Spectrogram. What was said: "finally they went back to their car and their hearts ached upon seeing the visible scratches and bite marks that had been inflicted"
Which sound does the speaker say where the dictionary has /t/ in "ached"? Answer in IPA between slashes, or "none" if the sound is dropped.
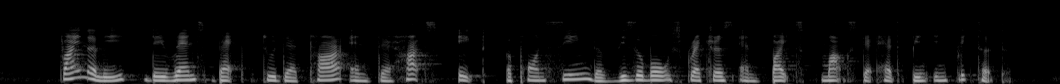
/t/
